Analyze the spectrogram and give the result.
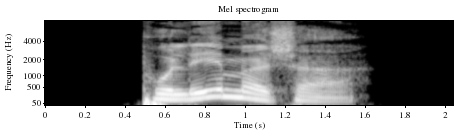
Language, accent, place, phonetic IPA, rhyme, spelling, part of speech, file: German, Germany, Berlin, [poˈleːmɪʃɐ], -eːmɪʃɐ, polemischer, adjective, De-polemischer.ogg
- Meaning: 1. comparative degree of polemisch 2. inflection of polemisch: strong/mixed nominative masculine singular 3. inflection of polemisch: strong genitive/dative feminine singular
